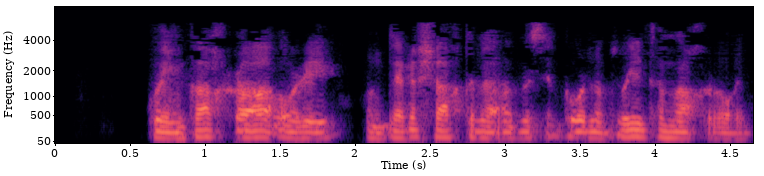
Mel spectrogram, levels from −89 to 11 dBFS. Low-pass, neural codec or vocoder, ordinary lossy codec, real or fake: 7.2 kHz; codec, 16 kHz, 1 kbps, FreqCodec, smaller model; MP3, 24 kbps; fake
